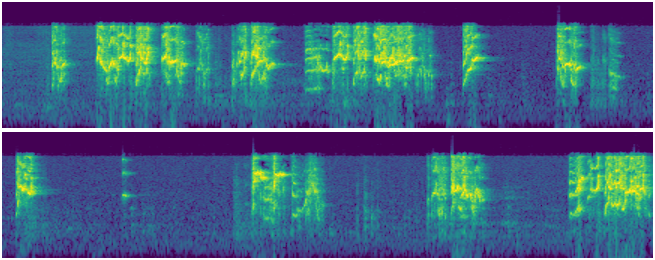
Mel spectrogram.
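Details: Pet rosy-faced lovebird chirping indoors: bursts of harsh, buzzy, high chirps, some quick runs and some single notes, separated by short silences over thirteen seconds.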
